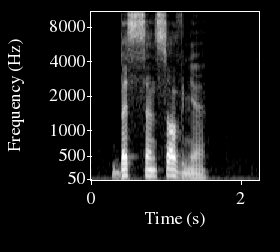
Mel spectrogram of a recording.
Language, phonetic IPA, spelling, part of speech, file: Polish, [ˌbɛsːɛ̃w̃ˈsɔvʲɲɛ], bezsensownie, adverb, Pl-bezsensownie.ogg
